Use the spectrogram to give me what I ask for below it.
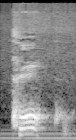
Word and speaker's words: coco: coco e coco coco coco é paroxítona terminada em ó não leva certo cocô é oxítona terminada em ó pela regra das oxítonas e leva acento entendeu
